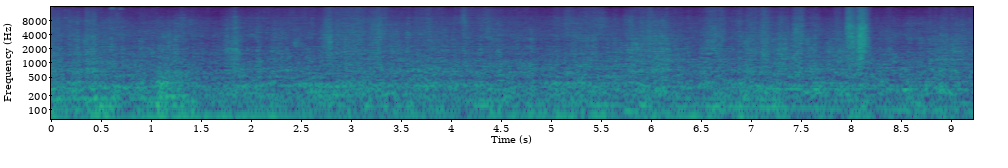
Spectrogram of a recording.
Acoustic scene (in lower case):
bus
